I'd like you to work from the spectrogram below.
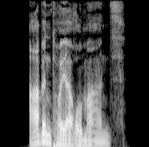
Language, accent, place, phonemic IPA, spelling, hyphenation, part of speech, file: German, Germany, Berlin, /ˈaːbn̩tɔɪ̯ɐʁoˌmaːns/, Abenteuerromans, Aben‧teu‧er‧ro‧mans, noun, De-Abenteuerromans.ogg
- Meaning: genitive of Abenteuerroman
